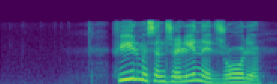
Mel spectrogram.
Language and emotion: Russian, neutral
